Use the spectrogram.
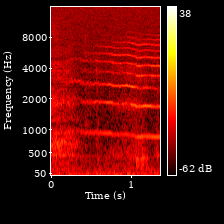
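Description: Noodle the cat gives a single drawn-out meow, close and clear, wavering slightly in pitch over a quiet room with no talk.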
